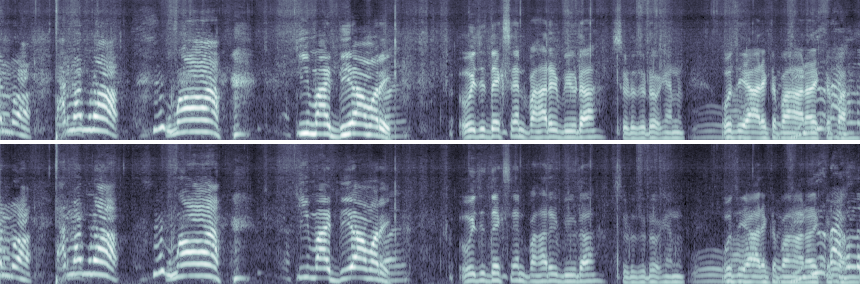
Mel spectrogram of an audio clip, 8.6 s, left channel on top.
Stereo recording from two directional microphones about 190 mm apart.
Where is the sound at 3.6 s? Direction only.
55° left (ahead or behind).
